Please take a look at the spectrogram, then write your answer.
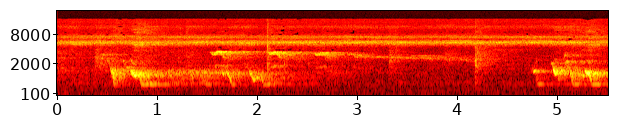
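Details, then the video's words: A Green Oriole in the Daintree rainforest, Australia. Its deep, liquid song opens with a falling fluty phrase, then pauses and returns with two short whistled notes near the end, over a constant high insect hum. "Green Oriole Sounds - The deep, liquid calls & song of Green Orioles in the Daintree rainforest."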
